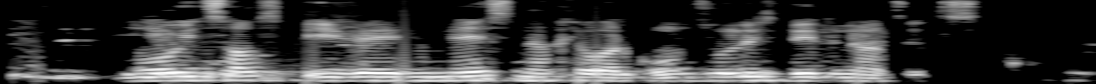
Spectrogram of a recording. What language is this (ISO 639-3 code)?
kat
